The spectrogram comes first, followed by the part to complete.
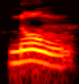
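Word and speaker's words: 弄: 4 number tone উচ্চারণ করার নিয়ম হচ্ছে জোরে নিচে পড়বে, নোং, নোং। মানে এটা একটু দ্রুত ভাবে, মানে ডাইরেক্ট নিচের দিকে পড়বে, নোং।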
